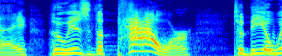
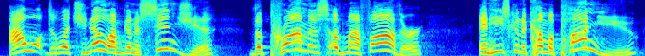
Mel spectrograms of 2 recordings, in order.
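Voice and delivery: loud, higher preaching voice; fiery preaching; 5 semitones higher, 8 dB louder than usual. Acted. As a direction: proclaim it to the crowd. Preaching the scripture at full force.

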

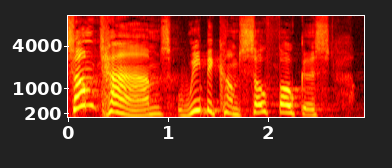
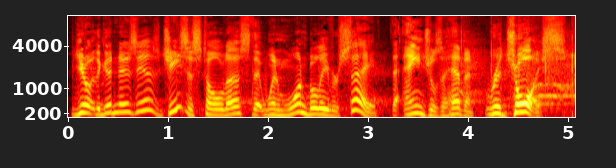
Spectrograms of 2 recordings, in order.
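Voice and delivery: usual speaking voice

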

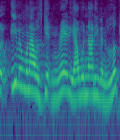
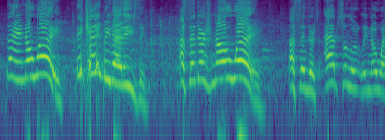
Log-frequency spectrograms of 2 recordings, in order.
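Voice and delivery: much higher, much louder, laughing shout; ecstatic disbelief; 9 semitones higher, 10 dB louder than usual. Retold or imitated. New believer shouting that salvation can't be this easy, ecstatic disbelief. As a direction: shout it out, too good to be true.

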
